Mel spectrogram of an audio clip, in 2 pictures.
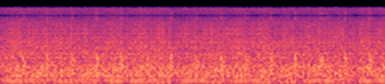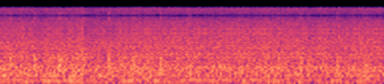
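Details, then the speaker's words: Engine idling, knock isolated to cylinder two by pulling spark plug wires: dull, sharp knock about once a second over the idle; teardown showed a spun rod bearing and rough crankshaft; rod knock. "now that we determined that the knocking noise is coming on number two cylinder"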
